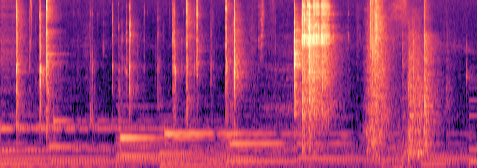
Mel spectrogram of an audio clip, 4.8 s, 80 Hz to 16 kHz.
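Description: Mechanical keyboard keys clacking on a Krush65 board, with a plasticky spacebar giving a bright, poppy tap amid irregular keystrokes, close and clear, one sharper burst standing out midway.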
